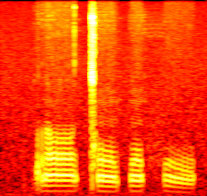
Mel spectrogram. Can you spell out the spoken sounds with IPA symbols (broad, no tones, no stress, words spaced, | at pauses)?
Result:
prɑ̃ːǀõpõ fu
